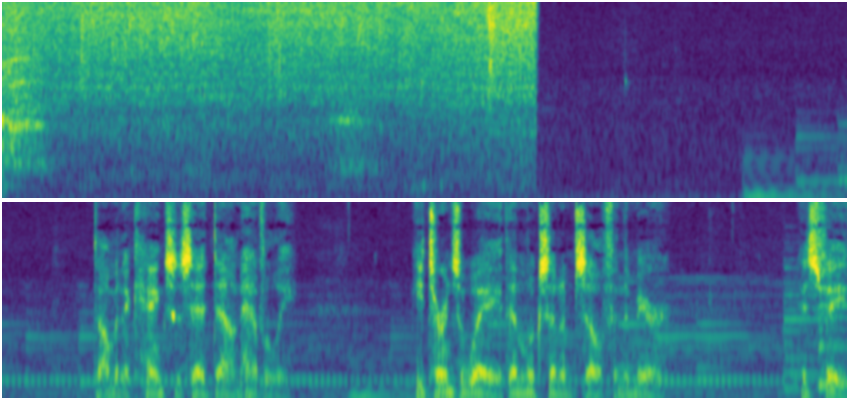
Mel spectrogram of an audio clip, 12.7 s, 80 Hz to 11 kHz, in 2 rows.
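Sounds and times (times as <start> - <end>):
faucet running in a steady hissing gush: 0.0 - 4.0
speech: 7.0 - 8.6, 9.4 - 11.5, 12.3 - 12.6.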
